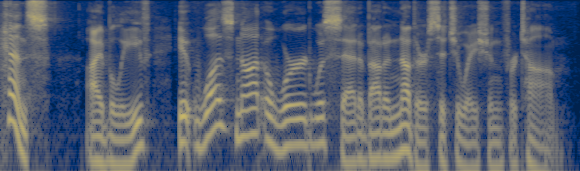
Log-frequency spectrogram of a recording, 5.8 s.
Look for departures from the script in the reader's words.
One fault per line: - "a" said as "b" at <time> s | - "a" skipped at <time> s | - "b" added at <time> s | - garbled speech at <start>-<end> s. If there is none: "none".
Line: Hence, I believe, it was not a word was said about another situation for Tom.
none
